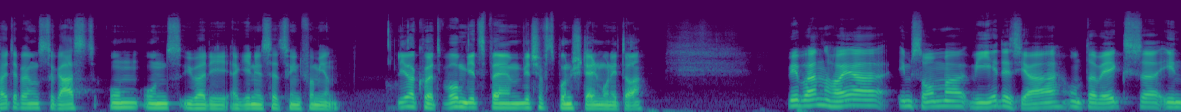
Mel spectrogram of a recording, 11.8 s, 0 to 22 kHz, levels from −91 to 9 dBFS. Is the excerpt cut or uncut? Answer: uncut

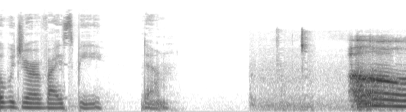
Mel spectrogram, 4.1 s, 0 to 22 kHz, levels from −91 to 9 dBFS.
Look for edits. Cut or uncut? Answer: cut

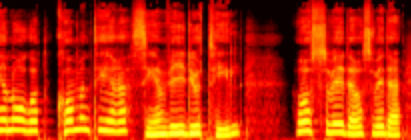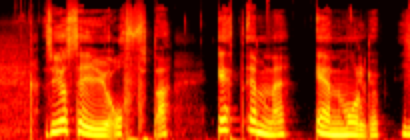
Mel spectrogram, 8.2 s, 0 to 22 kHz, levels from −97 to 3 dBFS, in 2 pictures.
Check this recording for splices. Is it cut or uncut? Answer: uncut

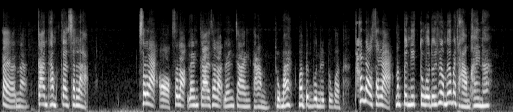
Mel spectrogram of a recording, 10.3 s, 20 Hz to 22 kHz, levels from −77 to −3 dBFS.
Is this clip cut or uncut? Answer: cut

